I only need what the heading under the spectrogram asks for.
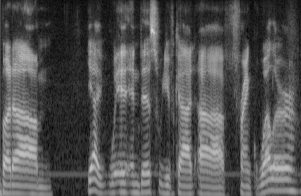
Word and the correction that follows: Welker: which uh, what Welker? Why can't you know? We spent like three minutes talking about him before we went mm-hmm. – live, and I mispronounced his name like seven times. You corrected me each time, and I don't respect you.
